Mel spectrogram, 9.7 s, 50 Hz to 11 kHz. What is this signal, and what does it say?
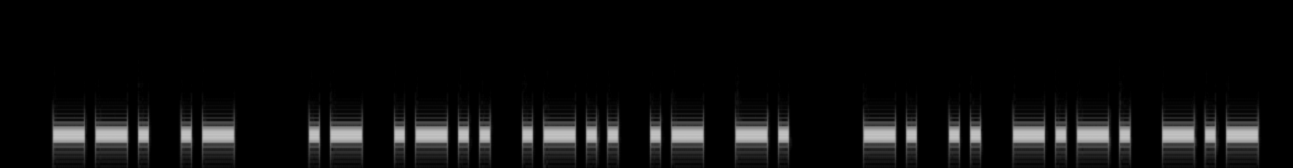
Morse code, heard as a keyed tone, about 16 wpm, 700 Hz. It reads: GA ALLAN NICK
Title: K1USN SST QSO Practice - 15wpm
